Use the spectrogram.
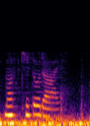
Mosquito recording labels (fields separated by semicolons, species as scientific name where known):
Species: mosquito; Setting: cup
